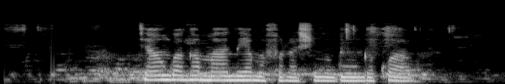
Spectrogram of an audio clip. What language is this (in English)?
Kinyarwanda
